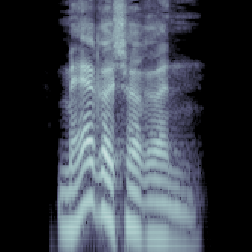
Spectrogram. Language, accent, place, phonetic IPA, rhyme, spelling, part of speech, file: German, Germany, Berlin, [ˈmɛːʁɪʃəʁən], -ɛːʁɪʃəʁən, mährischeren, adjective, De-mährischeren.ogg
- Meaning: inflection of mährisch: 1. strong genitive masculine/neuter singular comparative degree 2. weak/mixed genitive/dative all-gender singular comparative degree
